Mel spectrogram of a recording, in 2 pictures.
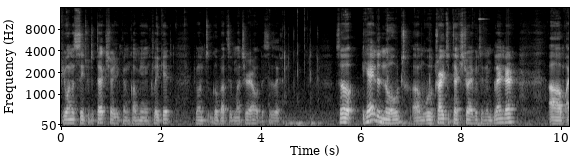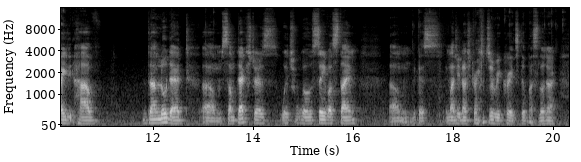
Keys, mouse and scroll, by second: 4.0 middle click, 4.9 ctrl+s, 5.6 click, 6.0 scroll down 1, 6.2 KP_1, 6.6 scroll down 3, 6.9-20.3 shift+middle drag.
